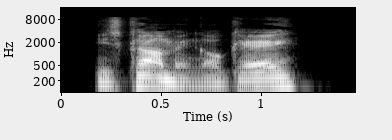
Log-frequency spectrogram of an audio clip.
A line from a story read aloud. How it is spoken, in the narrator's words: her father said firmly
